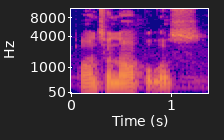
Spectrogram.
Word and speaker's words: Antonopoulos: And I know that the author, Antopoulos, I do want to pronounce his name correctly, Andreas Antonopoulos.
